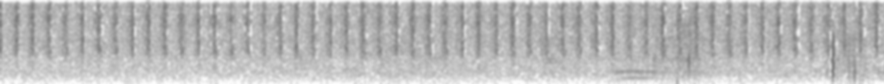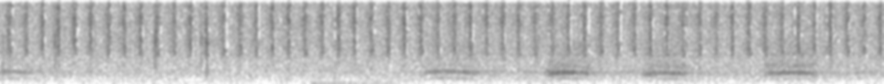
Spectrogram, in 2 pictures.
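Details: Grasshopper during its mating ritual and dance in southern Norway, captured on an iPhone: a faint, steady, rapid high-pitched pulsing buzz throughout, with several distant harsh bird calls and a soft knock.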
